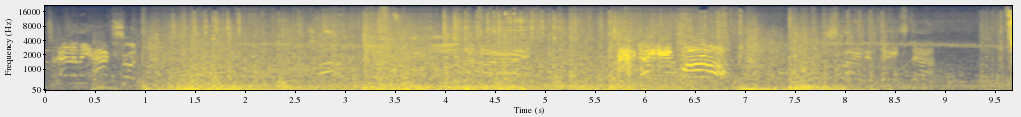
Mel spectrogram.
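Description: Continuous gunfire and mortar fire in a Company of Heroes style strategy game battle, with an MG42 under mortar bombardment, a dense, loud din of shots and blasts throughout with a voice talking over it.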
